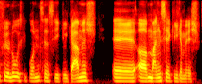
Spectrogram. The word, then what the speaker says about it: Gilgamesh: Udtaler jeg det egentlig rigtigt, eller skal man lægge trykket anderledes? – Jamen, det er et godt spørgsmål. Altså, jeg siger Gilgamesh. – Gilgamesh.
